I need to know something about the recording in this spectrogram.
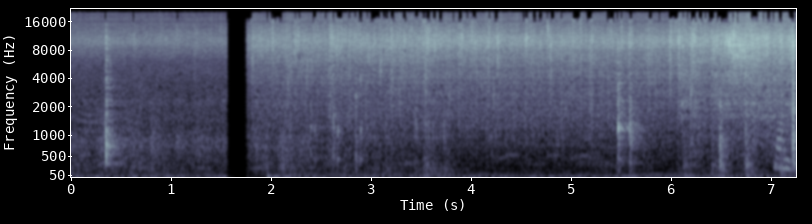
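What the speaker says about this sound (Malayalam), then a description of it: "ഇനി നമുക്ക് ഈ ക്യാൻഡ് ട്യൂണ അതിനകത്തേക്ക് ഇട്ട് കൊടുക്കാം." Canned tuna is stirred and sizzles as it fries in a pan, with scraping spoon strokes over a steady crackle and one brief dropout near the start.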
